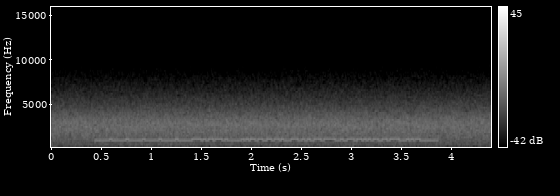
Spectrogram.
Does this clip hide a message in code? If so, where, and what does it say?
Yes: RTTY (45.45 baud, 170 Hz shift) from 0.4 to 3.9 s, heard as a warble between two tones, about 1020 Hz centre, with radio static. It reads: SIGNATARIOS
